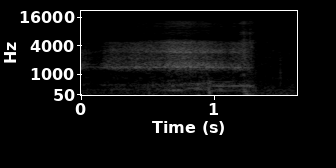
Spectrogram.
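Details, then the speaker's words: Background snoring from a sleeping dog lying in a bed nearby: a single hissy, rasping breath ending in a brief snort. "Um, yep, Cole's over there sleeping in that bed, snoring. You can probably hear him in the background over there."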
